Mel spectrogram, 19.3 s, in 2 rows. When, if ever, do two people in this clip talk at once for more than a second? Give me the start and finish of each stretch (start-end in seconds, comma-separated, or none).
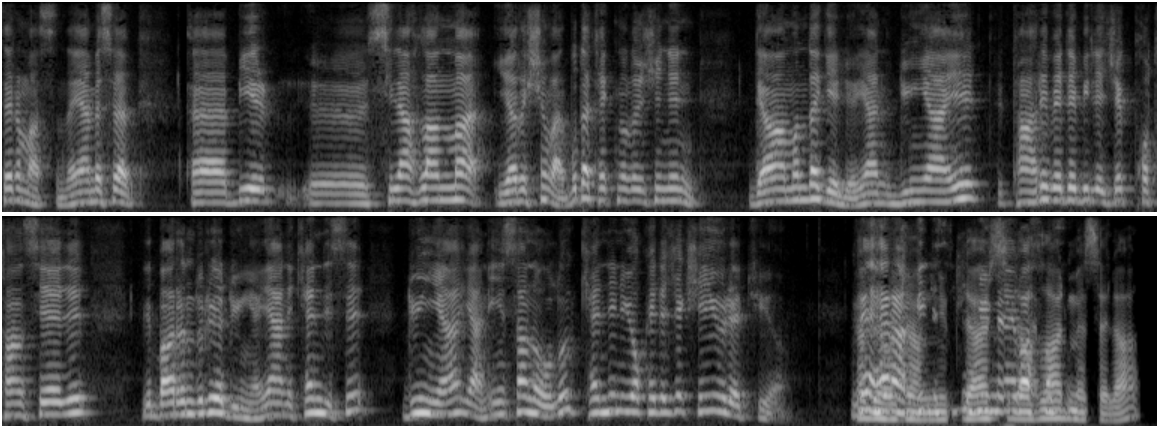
16.7-18.6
